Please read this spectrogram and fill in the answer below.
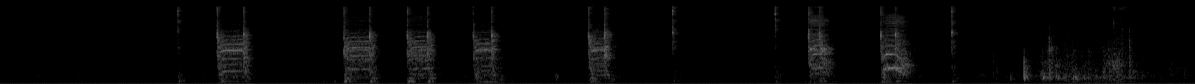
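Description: The desk prototype's linear actuator motors jogged in short whirring bursts as the rocker switches on its control box are pressed and released, about a dozen quick clicks and whirs in a stop-start pattern. A softer, longer noisy sound comes near the end.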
